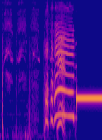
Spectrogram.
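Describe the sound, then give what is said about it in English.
A censor beep covers a swear word: a loud, steady, high-pitched pure tone cuts in right after a brief stretch of talk and holds unbroken to the end. “Can you please beep that out?”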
